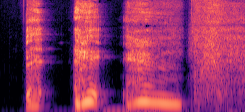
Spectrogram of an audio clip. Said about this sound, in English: Pooh gave a little cough and began.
